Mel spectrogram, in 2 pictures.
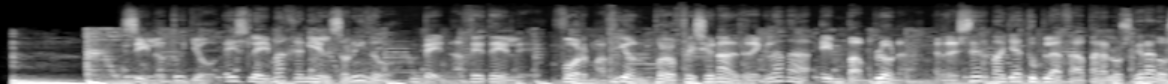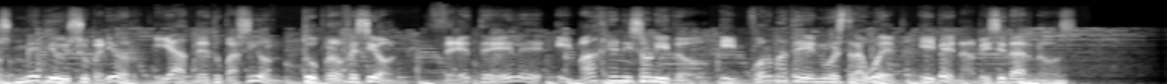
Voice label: spanish commercial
